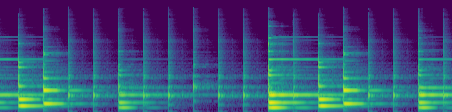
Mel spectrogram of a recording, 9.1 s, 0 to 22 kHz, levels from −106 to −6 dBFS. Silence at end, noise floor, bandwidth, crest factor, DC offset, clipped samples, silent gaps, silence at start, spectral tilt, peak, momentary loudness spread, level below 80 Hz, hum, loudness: 0 s; -40 dBFS; 8.8 kHz; 20 dB; under 0.1%; under 0.1%; none; 0 s; -8 dB/octave; 0 dBFS; 21 LU; -66 dBFS; none; -19 LUFS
